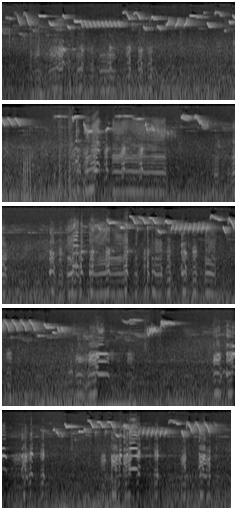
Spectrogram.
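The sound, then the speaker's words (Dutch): Canada geese honking in Brussels, a dense run of many deep, nasal calls overlapping one another throughout, loud and steady with hardly a pause. “Devant le Bernage du Canada. Bernage du Canada. Ça s'appelle Bernage du Canada? Canadese gans.”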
